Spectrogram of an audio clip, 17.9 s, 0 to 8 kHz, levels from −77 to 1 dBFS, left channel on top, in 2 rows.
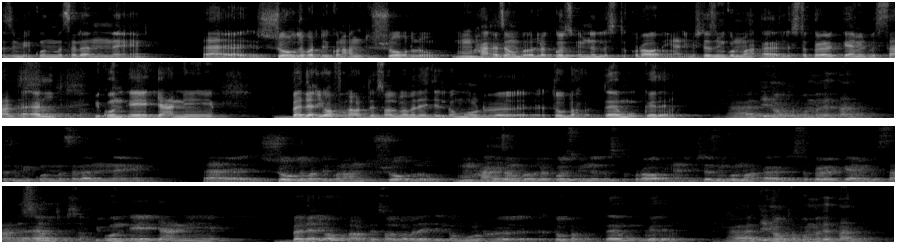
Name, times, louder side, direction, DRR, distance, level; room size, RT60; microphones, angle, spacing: voice 1, 0.0-1.5 2.0-9.5 9.9-11.3 11.7-15.7, left 7 dB, 80° left, 12 dB, 0.3 m, -34 dB
voice 2, 4.8-5.2 9.0-9.8 16.1-17.5, right 1 dB, 15° right, 0 dB, 0.6 m, -40 dB
4.1 x 2.8 x 3.3 m, 0.89 s
head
